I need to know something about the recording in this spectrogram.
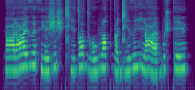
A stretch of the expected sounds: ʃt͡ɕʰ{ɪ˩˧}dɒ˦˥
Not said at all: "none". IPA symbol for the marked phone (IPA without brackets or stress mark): i˩˧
